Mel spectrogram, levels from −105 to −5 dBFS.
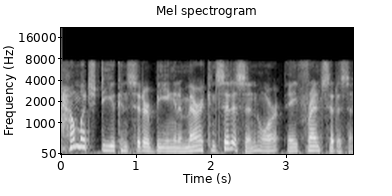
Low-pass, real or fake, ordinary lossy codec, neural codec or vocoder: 7.2 kHz; real; AAC, 48 kbps; none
